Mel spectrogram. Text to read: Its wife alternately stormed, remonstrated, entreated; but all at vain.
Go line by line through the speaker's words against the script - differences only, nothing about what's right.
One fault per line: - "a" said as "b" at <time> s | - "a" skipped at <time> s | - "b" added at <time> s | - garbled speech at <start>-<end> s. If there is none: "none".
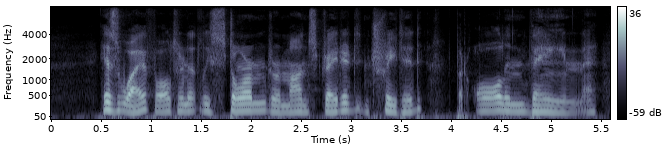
- "Its" said as "His" at 0.5 s
- "at" said as "in" at 4.5 s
